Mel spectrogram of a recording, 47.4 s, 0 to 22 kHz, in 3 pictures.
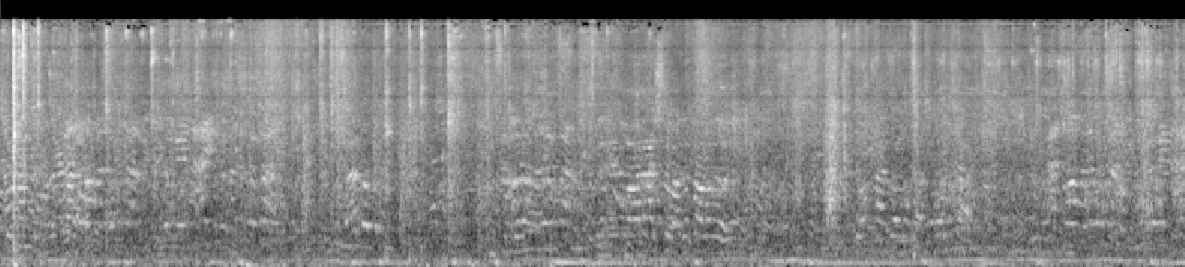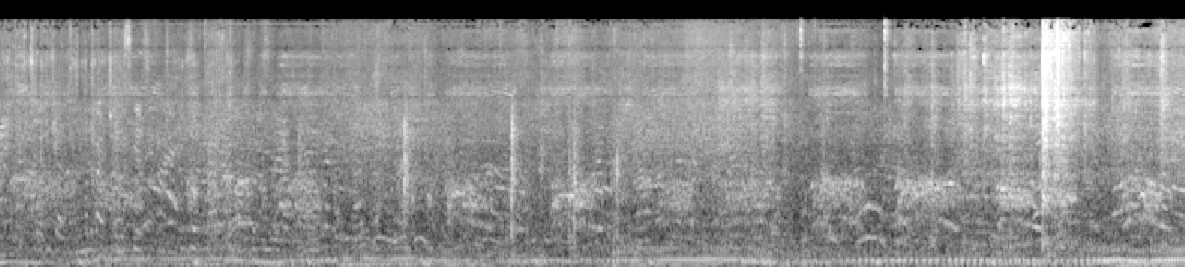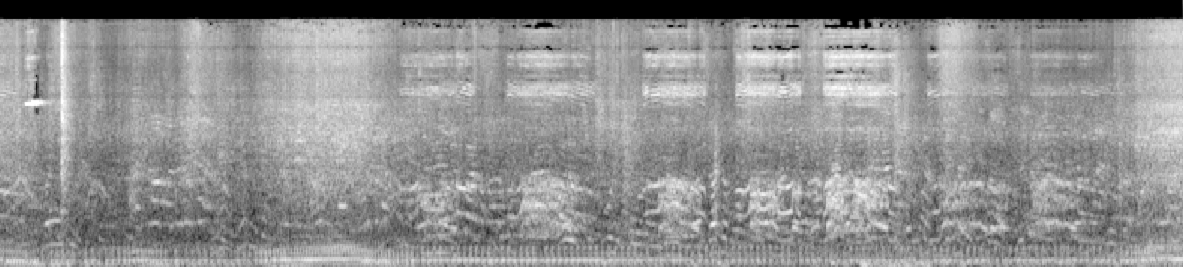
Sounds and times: Hand pulled carts 14.4 - 33.6

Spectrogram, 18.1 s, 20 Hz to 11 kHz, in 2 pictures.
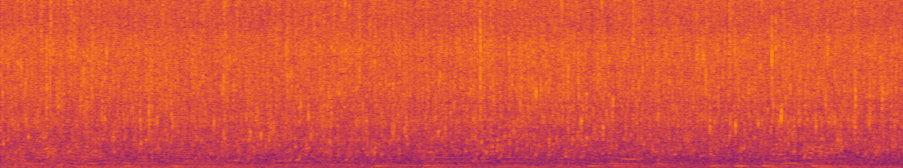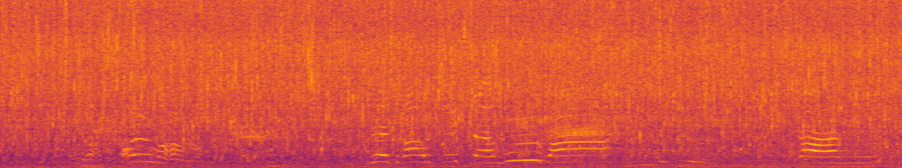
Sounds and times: indian fountain 0.0 - 18.0
children 5.9 - 18.0

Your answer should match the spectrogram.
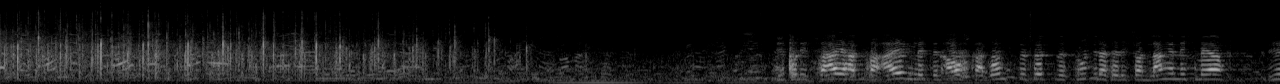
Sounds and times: speaker announces some requirements and program details 7.8 - 12.8

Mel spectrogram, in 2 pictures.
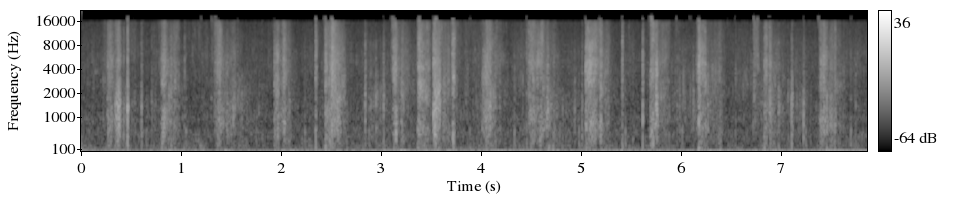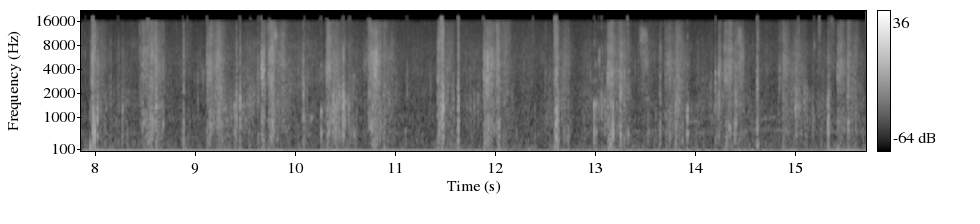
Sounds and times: snow 0.0 - 15.7
steps 2.5 - 15.7
distant traffic noise 3.9 - 15.7

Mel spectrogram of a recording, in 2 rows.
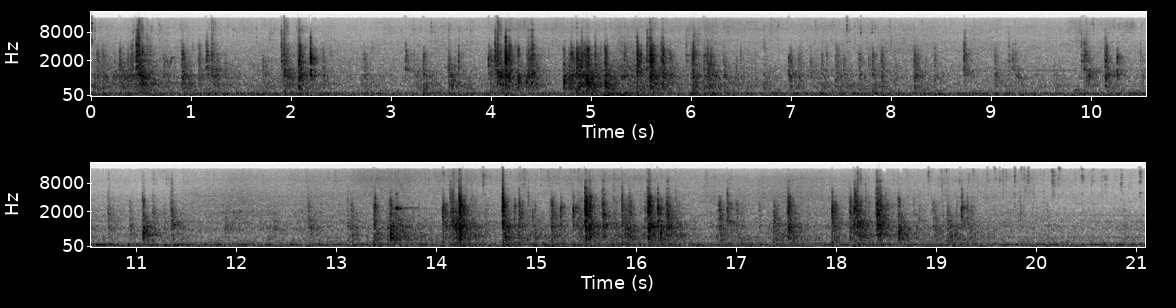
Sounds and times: Industrial Rollerdoor Rattling In The Wind 0.0 - 21.0

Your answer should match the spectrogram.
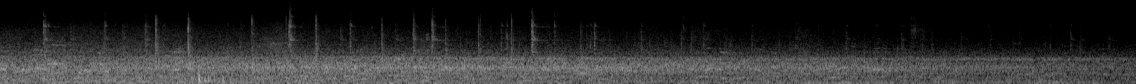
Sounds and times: sails make caracteristic noises 0.0 - 11.3
strong wind blows in the boat matts 0.0 - 11.3

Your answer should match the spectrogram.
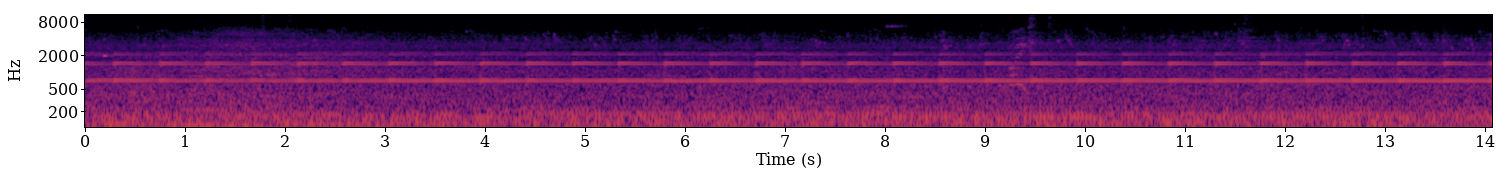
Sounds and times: Train traveling through 0.0 - 14.0

